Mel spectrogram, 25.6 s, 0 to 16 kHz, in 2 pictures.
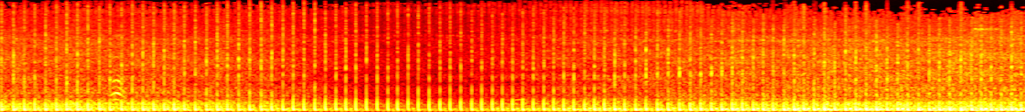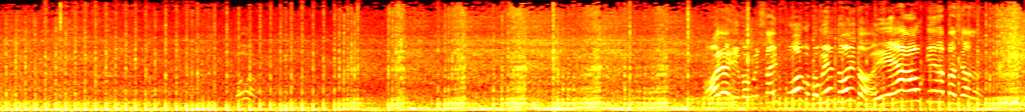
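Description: A Honda Twister motorcycle fitted with an R1 piston runs loudly and steadily close by, its throbbing engine note broken late on by rapid crackling exhaust pops, with a voice talking over it.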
